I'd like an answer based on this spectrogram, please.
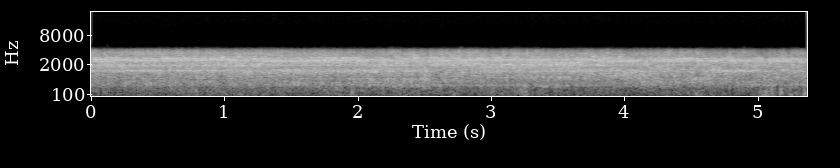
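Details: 2007–2009 Dodge Caliber, 2.0L or 2.4L engine, at idle: harsh gritty grinding/knocking rasp with a thin whine on top, steady over time, from a failing alternator pulley.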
